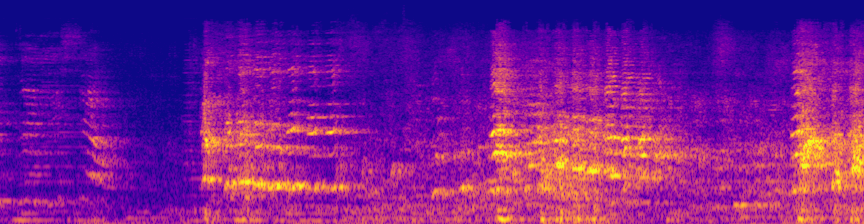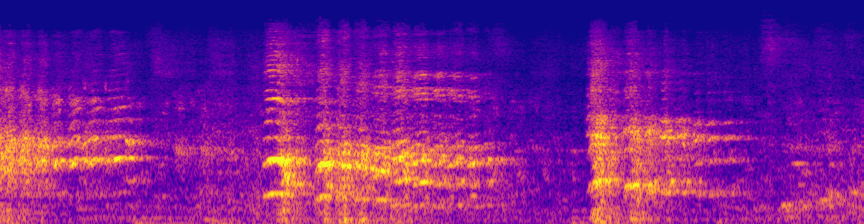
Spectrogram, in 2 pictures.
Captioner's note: laughs; Ernestina laughing wildly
